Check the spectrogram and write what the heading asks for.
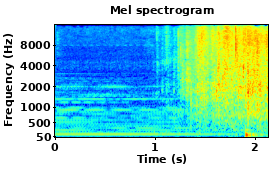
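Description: A grand piano's final held chord rings and fades, then an audience starts applauding a little over a second in, growing louder, with a low thump just before the end.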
